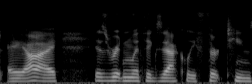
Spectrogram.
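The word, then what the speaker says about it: 愛: For example, in Japanese, the kanji for love, which is pronounced AI, is written with exactly 13 strokes, which is just a beautiful detail on its own.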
